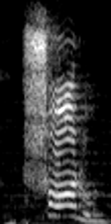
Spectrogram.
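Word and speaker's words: স্মরণ: সামান্য নাসিক্য প্রভাবিত হয় যেমন স্বরণ এখানে কিন্তু ম এর আলাদা করে উচ্চারণ হচ্ছে না যেটা দন্তস এর সাথে যুক্ত আছে কিন্তু এই স এর উচ্চারণের সাথে একটু ঝোঁক আছে বা আমরা যখন লিখি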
